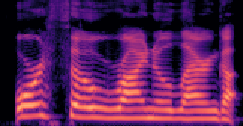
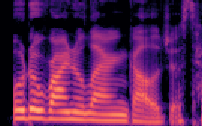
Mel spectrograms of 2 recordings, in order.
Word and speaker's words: otorhinolaryngologist: Oh, this is from the orthorhinolaryngologist. Oh, it's like a, you know, what are they called? Otorhinolaryngologist.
